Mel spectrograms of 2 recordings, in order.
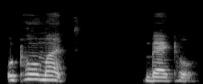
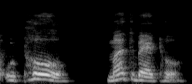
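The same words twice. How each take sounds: First: "اٹھو مت" as one unit, long break, falling "بیٹھو"; pause after مت. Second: Slow, drawn-out "اٹھو", break, then "مت بیٹھو"; pause after اٹھو. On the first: Teacher shows it means stay seated, pausing after "مت". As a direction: stop clearly after "مت", then say "بیٹھو" alone. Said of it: "اٹھنے کی نفی اور بیٹھنے کا حکم". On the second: Teacher shows it means get up, pausing after "اٹھو". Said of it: "اس کا مطلب ہے کہ اٹھ جاؤ". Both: Shown as a demonstration.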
